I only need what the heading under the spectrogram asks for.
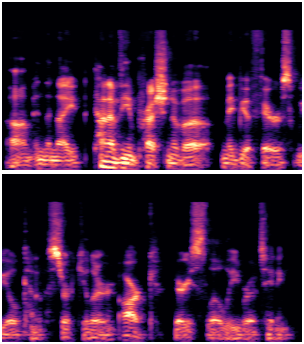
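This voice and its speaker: A man with a deep voice narrates a tabletop roleplaying game as game master. He improvises informally, feeling his way through the descriptions. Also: a little fast, vocal fry, sharp tone, breathy edge.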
